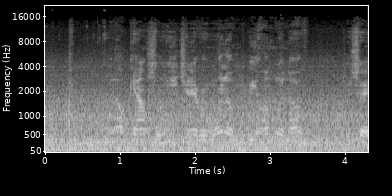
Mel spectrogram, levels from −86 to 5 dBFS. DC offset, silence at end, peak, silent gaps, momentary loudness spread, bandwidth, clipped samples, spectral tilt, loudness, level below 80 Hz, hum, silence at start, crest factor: under 0.1%; 0 s; 0 dBFS; none; 3 LU; 15.5 kHz; under 0.1%; -6.5 dB/octave; -14 LUFS; -26 dBFS; none; 0 s; 12 dB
